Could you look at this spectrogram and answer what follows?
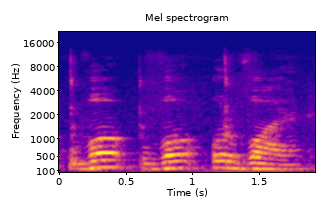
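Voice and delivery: slow, drawn-out व repeated; stressing the v sound. Shown as a demonstration. Teacher hammering home the v sound for students. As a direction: lean on each व slowly. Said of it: "आप notice करें हर जगह व".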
